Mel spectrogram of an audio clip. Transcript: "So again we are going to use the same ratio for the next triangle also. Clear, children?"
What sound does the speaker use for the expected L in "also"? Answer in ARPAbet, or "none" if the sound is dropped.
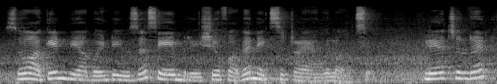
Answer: none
